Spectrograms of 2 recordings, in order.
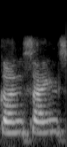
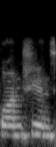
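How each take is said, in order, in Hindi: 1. बीच का हिस्सा 'science' की तरह, 's' से बोला जाता है। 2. बीच का हिस्सा 'sh' से बोला जाता है, 'shuns' की तरह। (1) "इसको कंसाइंस मत पढ़ना" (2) "ये कॉन्शियंस है"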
